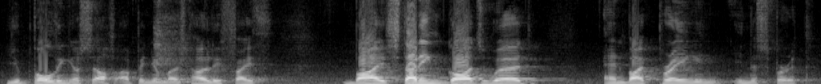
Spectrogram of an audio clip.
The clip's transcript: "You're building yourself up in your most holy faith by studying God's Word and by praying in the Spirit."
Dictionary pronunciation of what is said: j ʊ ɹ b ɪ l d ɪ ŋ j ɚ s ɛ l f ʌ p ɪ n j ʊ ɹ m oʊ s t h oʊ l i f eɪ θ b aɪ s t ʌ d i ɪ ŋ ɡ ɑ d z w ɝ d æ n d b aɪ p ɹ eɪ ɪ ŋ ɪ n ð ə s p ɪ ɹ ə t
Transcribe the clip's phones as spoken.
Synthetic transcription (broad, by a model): j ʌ b ɪ l d ɪ ŋ j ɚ s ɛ l f ʌ p ɪ n j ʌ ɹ m oʊ s t h oʊ l i f eɪ θ b aɪ s t ʌ d i ɪ ŋ ɡ ɑ d z w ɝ d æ n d b aɪ p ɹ eɪ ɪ ŋ ɪ n ð ə s p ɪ ɹ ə t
